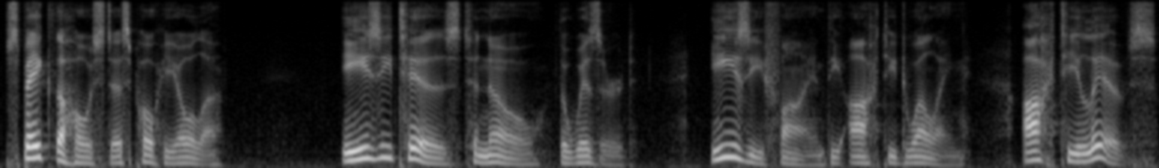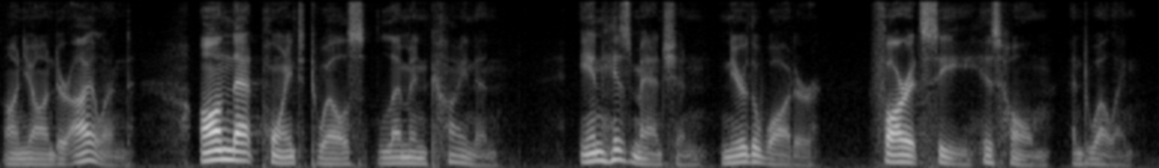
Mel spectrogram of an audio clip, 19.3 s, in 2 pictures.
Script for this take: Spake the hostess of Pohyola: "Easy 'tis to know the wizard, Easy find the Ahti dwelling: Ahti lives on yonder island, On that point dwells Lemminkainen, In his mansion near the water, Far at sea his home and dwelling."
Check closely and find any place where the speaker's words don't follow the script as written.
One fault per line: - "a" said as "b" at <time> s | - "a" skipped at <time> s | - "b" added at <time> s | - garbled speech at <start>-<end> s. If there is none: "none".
- "of" skipped at 1.1 s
